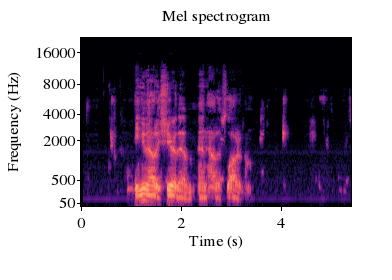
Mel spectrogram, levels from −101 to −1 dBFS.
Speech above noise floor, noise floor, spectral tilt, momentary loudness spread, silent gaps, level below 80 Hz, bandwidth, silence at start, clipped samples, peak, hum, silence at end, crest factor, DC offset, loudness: 43 dB; -69 dBFS; -5 dB/octave; 21 LU; none; -66 dBFS; 11.5 kHz; 0.6 s; under 0.1%; -10 dBFS; none; 1.35 s; 20 dB; under 0.1%; -27 LUFS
